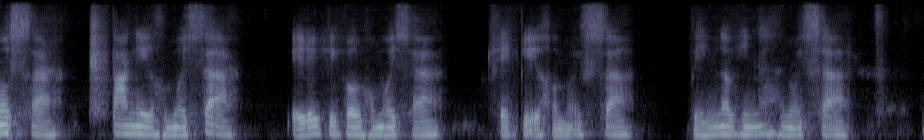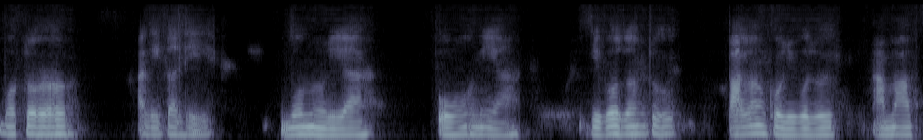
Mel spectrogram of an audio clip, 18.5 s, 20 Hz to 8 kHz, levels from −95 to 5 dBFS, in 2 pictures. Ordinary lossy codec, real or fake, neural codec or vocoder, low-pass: AAC, 32 kbps; fake; codec, 16 kHz, 0.7 kbps, FocalCodec; 7.2 kHz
